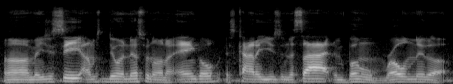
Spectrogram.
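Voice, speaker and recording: A man's voice: medium pitch, steady tone, a little fast, fairly bright tone, slight background noise. A man who sounds under the weather gives a casual, plain-spoken how-to voice-over, explaining each step directly to the viewer. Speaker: contractor giving an install tutorial.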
